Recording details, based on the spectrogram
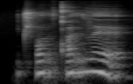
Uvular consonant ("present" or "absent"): present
